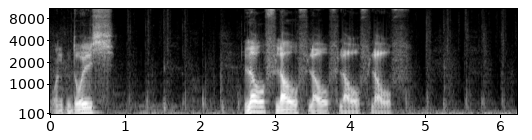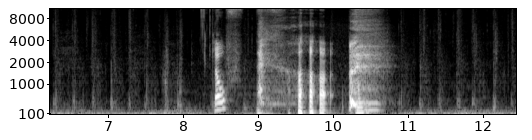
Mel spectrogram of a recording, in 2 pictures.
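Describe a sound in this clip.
Quick footsteps run on a stone floor.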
